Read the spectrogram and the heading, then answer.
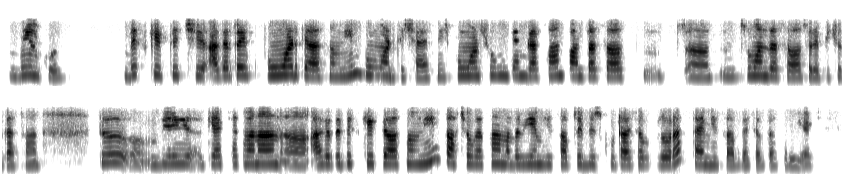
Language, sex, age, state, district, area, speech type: Kashmiri, female, 30-45, Jammu and Kashmir, Srinagar, urban, conversation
